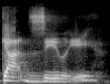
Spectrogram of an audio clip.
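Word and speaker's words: Gazzilli: Yeah, the Italians pronounce it Gatzili.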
